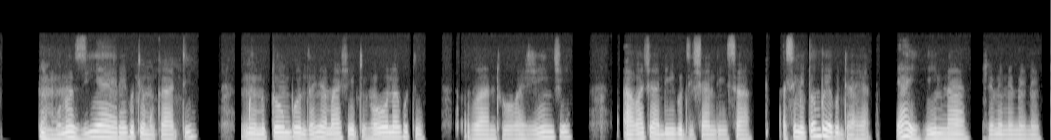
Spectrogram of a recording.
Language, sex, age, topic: Ndau, female, 18-24, health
